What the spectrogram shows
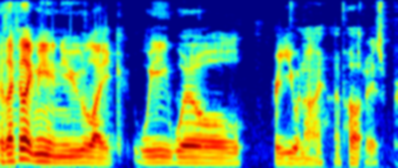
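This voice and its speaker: This very clean recording has a silent background. The speaker has a Southern US accent and a bright, sharp tone. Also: man. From US South. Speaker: podcast co-host. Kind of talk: casual chat. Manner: animated.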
